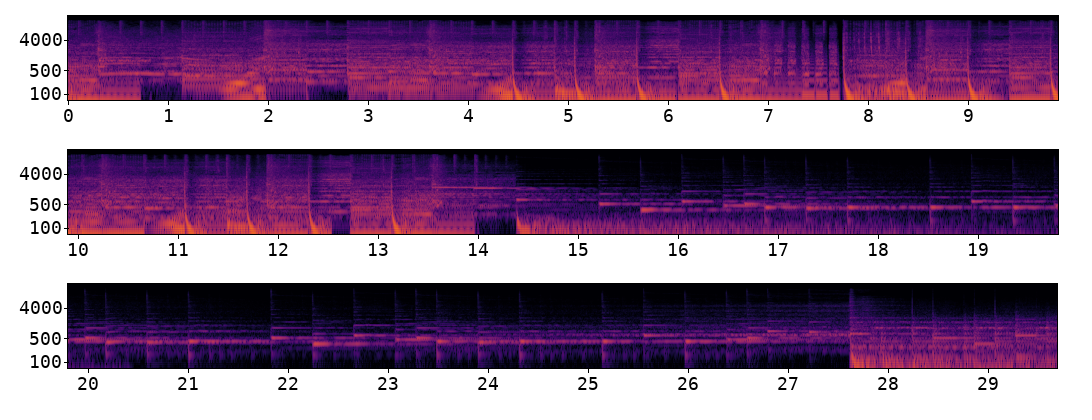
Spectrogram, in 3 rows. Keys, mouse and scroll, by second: 0.0-1.2 typing, 1.6 Return, 2.0 Return, 2.3 s, 2.5 h, 2.6 o, 2.9 e, 3.4 Return, 4.6-6.3 typing, 7.3 click, 8.4 space, 11.3 click, 11.9 Return, 15.1 click, 15.8-18.7 drag, 19.0 ctrl+c, 19.1 Right, 19.6 Return, 20.2 ctrl+v, 20.9 click, 22.0-25.0 typing, 22.4 Return, 25.0 click, 26.1 u, 26.2 i, 26.8 shift+-, 27.4 Return, 28.1-29.6 drag.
